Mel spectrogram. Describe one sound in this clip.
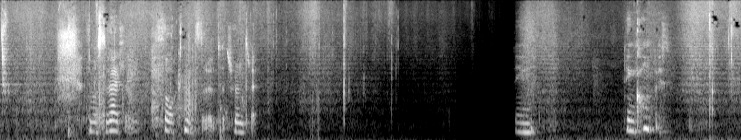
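A young woman speaks softly and close by.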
